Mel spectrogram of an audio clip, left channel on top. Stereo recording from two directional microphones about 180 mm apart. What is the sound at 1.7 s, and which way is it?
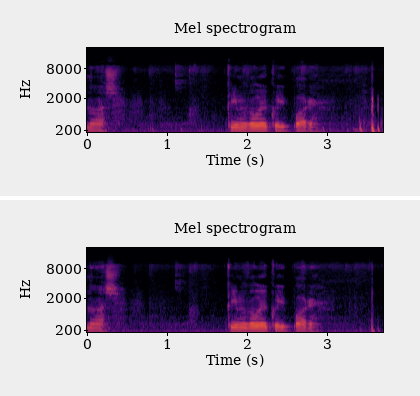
Speech, 20° right (ahead or behind).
